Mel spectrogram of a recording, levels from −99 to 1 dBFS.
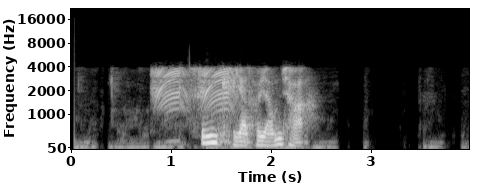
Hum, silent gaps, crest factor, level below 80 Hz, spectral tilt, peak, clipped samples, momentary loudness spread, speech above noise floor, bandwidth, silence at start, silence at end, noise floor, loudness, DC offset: none; 2.69-2.90 s, 3.05-3.27 s, 3.38-3.45 s; 20 dB; -44 dBFS; -3.5 dB/octave; -2 dBFS; under 0.1%; 10 LU; 27 dB; 4.3 kHz; 0.05 s; 0.35 s; -43 dBFS; -17 LUFS; under 0.1%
